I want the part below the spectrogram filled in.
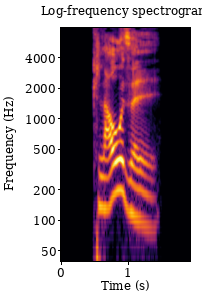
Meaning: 1. term (limitation, restriction or regulation) 2. clause (separate part of a contract)
- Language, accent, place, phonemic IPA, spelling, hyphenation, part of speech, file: German, Germany, Berlin, /ˈklaʊzl̩/, Klausel, Klau‧sel, noun, De-Klausel.ogg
